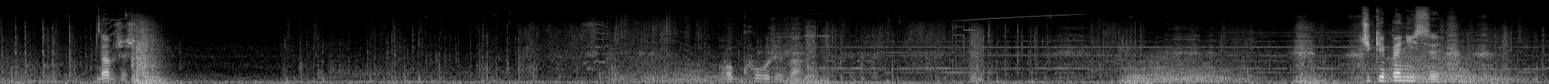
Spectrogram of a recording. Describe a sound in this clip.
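A young man shouts in fright into a close microphone.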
